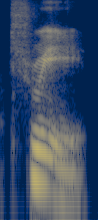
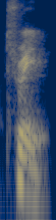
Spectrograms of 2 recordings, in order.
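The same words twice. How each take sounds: First: The vowel is held long. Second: The vowel is cut short. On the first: The speaker calls it right. "sino tree" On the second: The speaker calls it wrong. "y no tree"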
